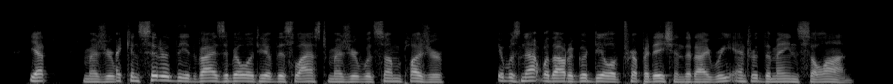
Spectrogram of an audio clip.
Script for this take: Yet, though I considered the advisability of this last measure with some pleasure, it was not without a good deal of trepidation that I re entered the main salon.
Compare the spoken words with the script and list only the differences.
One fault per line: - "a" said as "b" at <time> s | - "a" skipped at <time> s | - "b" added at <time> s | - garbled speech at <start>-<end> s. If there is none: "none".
- "though" said as "measure" at 0.8 s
